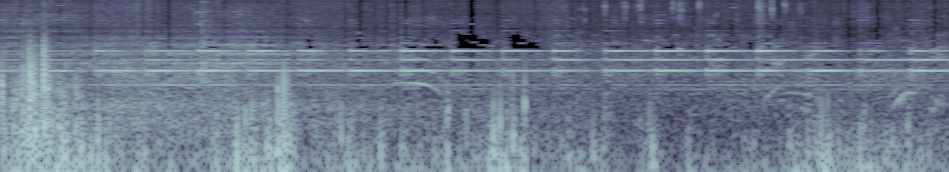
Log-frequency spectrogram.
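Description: The tail end of a passenger train rolls past over a grade crossing, its wheels rumbling loudly on the rails and fading away within the first couple of seconds. A grade-crossing bell keeps ringing steadily throughout.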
